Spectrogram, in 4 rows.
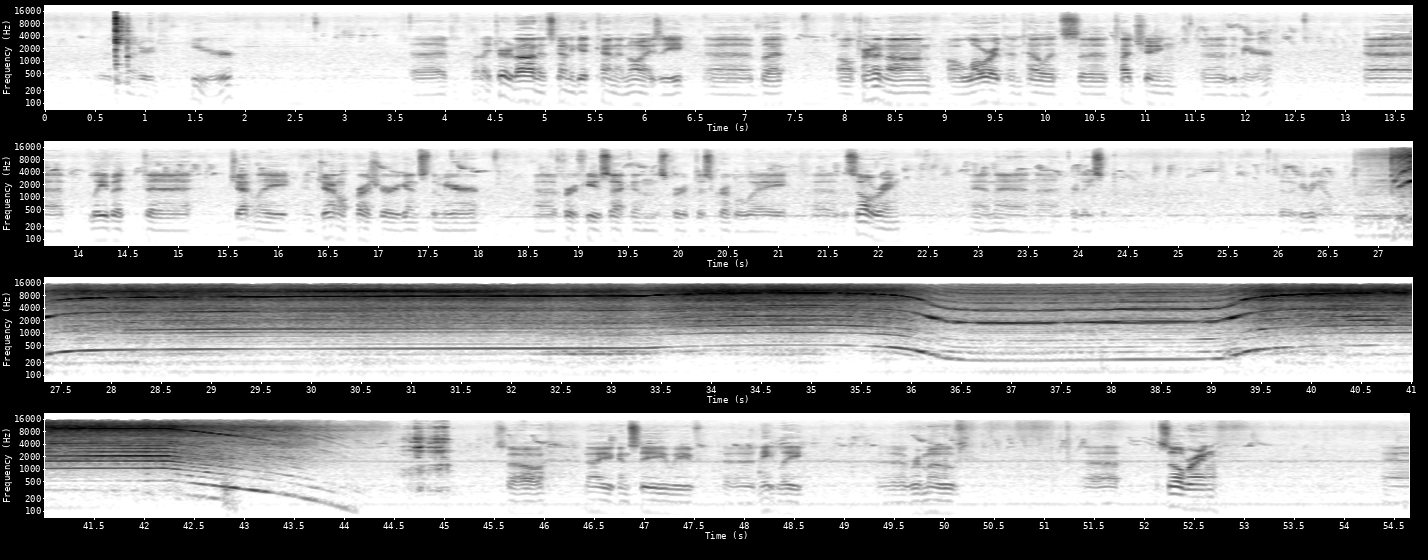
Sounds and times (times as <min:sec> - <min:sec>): Drill: 0:26.8 - 0:44.5.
